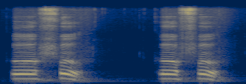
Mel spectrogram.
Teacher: সামনের উপরের দুই দাঁতের আগা নিচের ঠোঁটের পেটের সাথে মিলিয়ে উচ্চারণের সময় বাতাস বের হবে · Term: ফায়ের উচ্চারণ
